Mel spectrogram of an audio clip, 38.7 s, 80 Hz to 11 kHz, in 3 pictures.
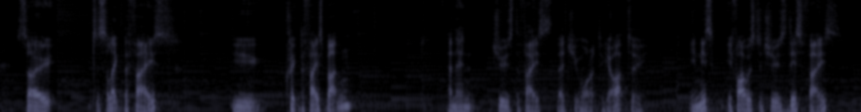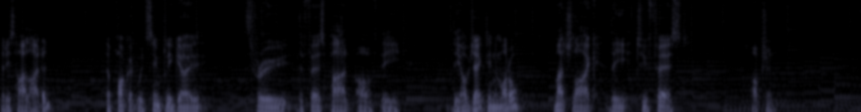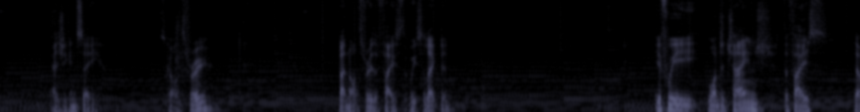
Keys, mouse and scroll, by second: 5.0 click, 25.5 click, 27.3-28.9 drag, 30.1 click.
